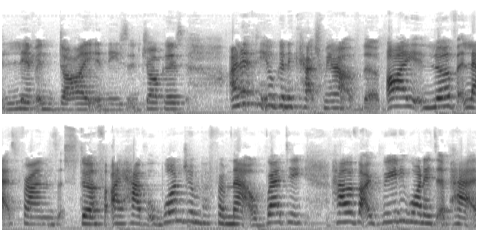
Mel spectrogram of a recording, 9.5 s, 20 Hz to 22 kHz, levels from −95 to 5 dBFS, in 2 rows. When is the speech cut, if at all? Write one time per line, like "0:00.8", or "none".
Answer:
none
